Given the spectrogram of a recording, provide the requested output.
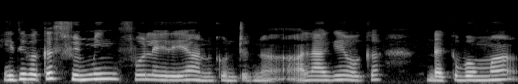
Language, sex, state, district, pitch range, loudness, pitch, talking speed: Telugu, female, Andhra Pradesh, Annamaya, 195-225 Hz, -18 LUFS, 210 Hz, 115 wpm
